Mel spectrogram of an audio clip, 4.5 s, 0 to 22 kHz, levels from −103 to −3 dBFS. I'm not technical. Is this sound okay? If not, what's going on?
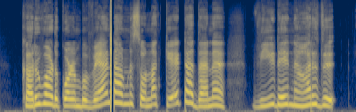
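No. At about 1.37 seconds the speech briefly cuts out, a wireless microphone squelch dropout lasting until about 1.42 seconds. The radio link between the microphone and its receiver weakened for a moment, so the receiver muted its output to avoid playing static. You hear a short rise of hiss, then a gap of near silence of roughly 40 milliseconds, and then the speech comes back.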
